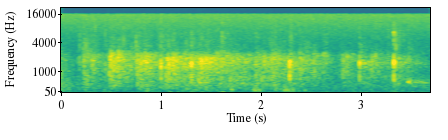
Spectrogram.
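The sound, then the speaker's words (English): An audience claps their hands as a hand clap for the Lord, a steady, dense wash of applause, with a few sharper individual claps standing out over the continuous crackle, at moderate loudness throughout. “Come on, get the Lord a hand clap.”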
